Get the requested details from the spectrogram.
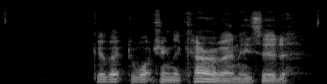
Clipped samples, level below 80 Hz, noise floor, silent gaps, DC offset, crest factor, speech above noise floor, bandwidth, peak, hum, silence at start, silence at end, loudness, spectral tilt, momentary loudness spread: under 0.1%; -64 dBFS; -77 dBFS; none; under 0.1%; 22 dB; 46 dB; 14.5 kHz; -12 dBFS; none; 0.95 s; 0.3 s; -31 LUFS; -4 dB/octave; 10 LU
